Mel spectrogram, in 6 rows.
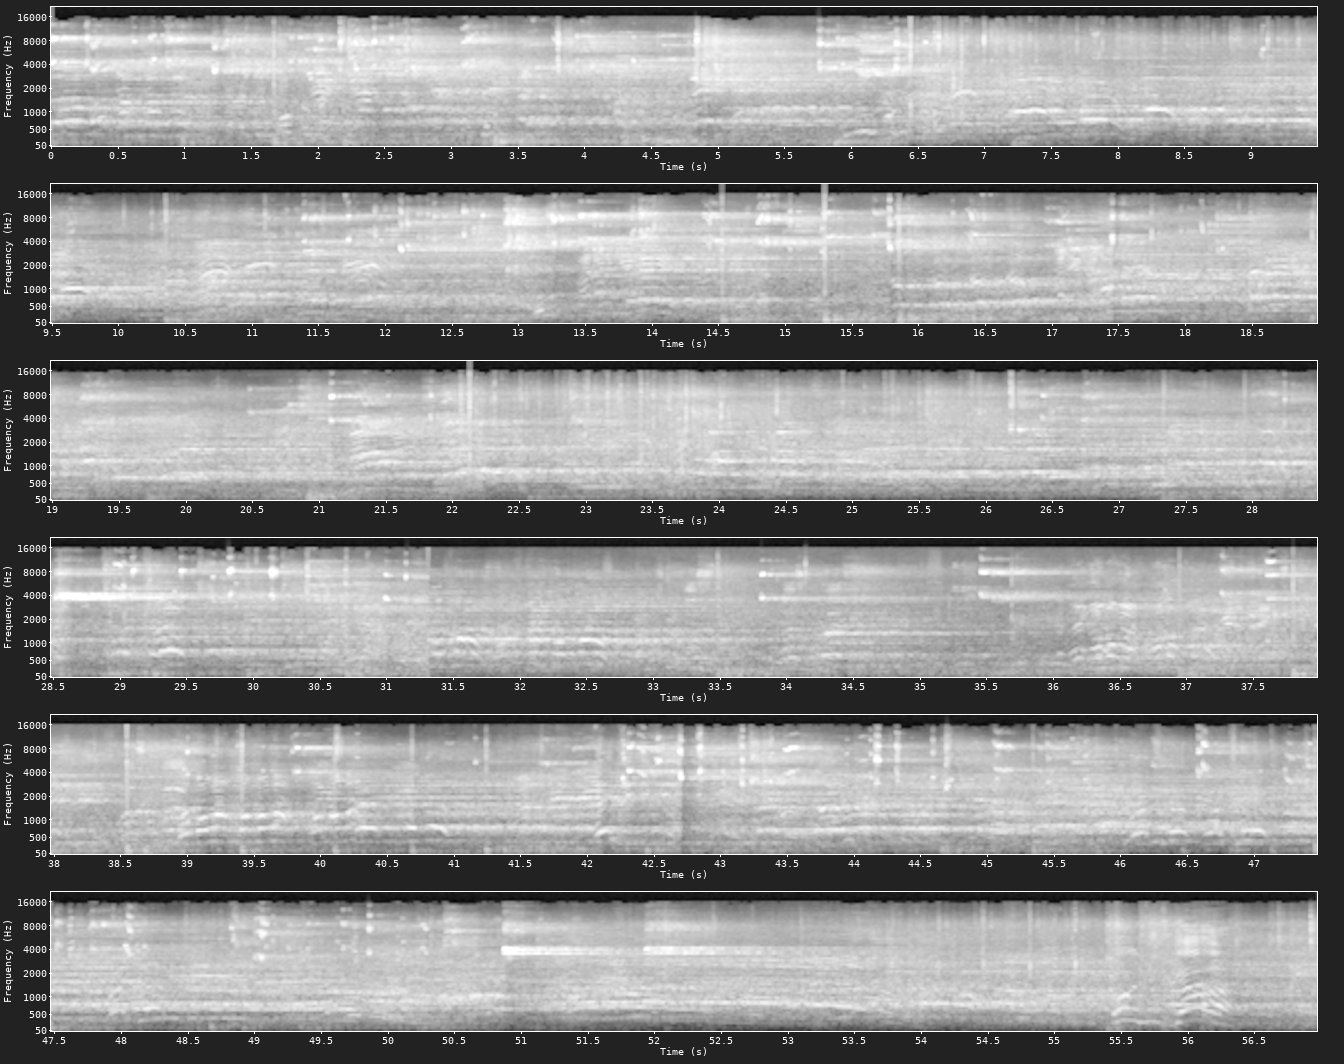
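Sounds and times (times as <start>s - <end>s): voices calling out and talking: 0.0s - 56.9s.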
